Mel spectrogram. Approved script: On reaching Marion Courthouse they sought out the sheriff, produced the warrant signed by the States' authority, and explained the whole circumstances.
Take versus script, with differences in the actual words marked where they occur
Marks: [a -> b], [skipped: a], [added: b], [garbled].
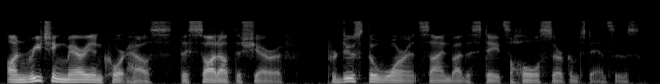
On reaching Marion Courthouse they sought out the sheriff, produced the warrant signed by the States' [skipped: authority, and explained] the whole circumstances.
